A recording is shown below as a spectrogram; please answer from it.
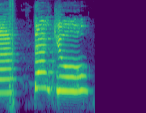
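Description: A child's high voice in a sing-song delivery: one phrase ends just after the start, and a short second phrase stops about a second and a half in.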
